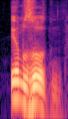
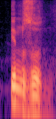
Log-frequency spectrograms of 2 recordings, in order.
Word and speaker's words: Imzoudn: Les Masmouda, si je la prononce comme ça, vous n'allez rien comprendre, c'est Imzoudn. Imzoudn.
